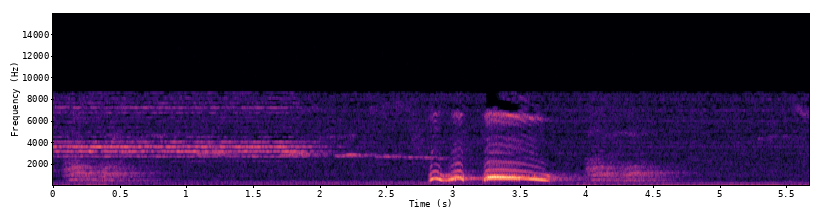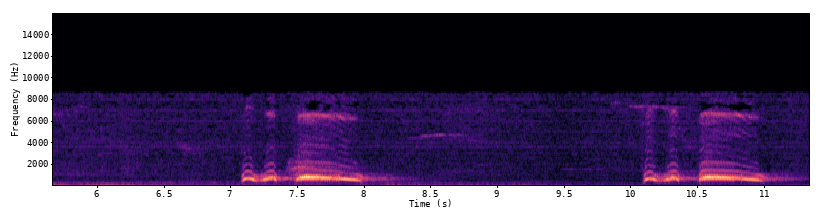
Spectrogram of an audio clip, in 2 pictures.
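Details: Three phrases of spotted dove song in the 'pha kim' style, roughly every four seconds. Each has two short hoots and then a long coo bending downward, with fainter cooing between and a steady low hum.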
